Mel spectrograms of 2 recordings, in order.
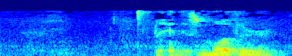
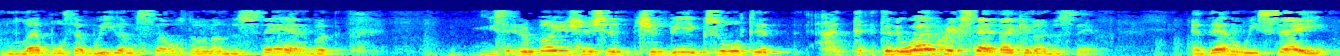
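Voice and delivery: much higher and louder, slowed on key words; fervent preaching; 10 semitones higher, 13 dB louder than usual. Acted. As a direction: lift the crowd higher and higher. Preaching builds to a peak.

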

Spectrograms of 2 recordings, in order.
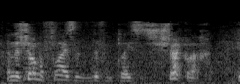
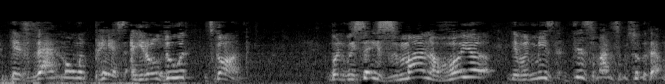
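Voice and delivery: emphatic preaching; 6 semitones higher, 4 dB louder than usual. Real, not acted.

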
